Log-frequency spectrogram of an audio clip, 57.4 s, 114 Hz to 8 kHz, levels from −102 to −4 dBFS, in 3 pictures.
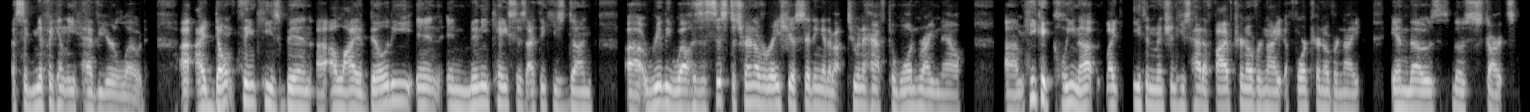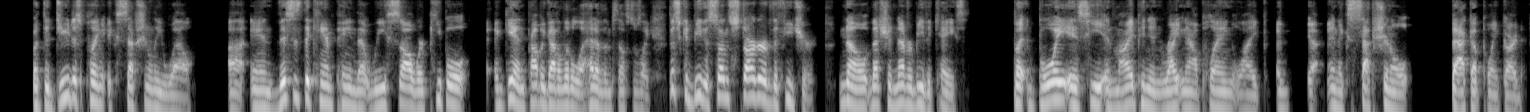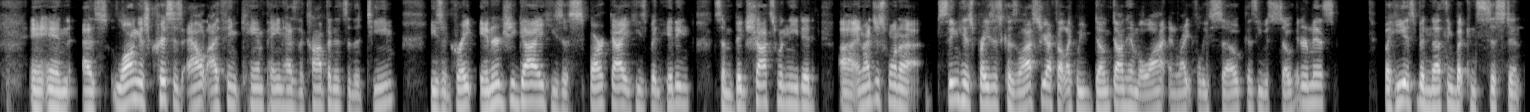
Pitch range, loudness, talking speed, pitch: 125-150 Hz, -27 LUFS, 205 wpm, 140 Hz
